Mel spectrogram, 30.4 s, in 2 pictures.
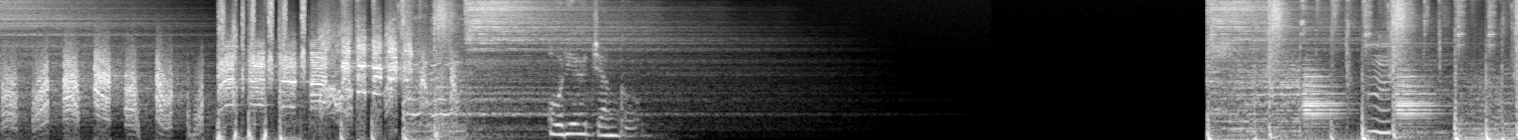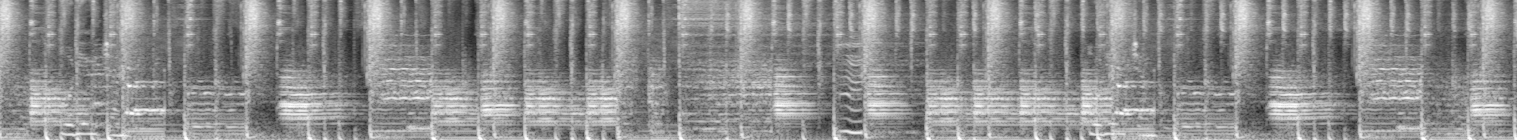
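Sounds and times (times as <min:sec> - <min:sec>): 
old school hip hop music: 0:00.0 - 0:05.4, 0:12.1 - 0:30.3.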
